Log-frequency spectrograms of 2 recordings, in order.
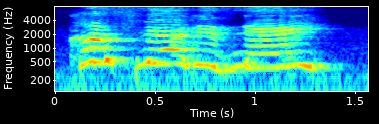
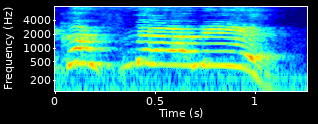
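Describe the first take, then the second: First: High loud call to Nate; retold shout. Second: Slow high yell, come stressed; retold shout. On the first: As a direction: yell it at Nate, insisting. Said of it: "I say". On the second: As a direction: holler it at him, slow and loud. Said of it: "I said".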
